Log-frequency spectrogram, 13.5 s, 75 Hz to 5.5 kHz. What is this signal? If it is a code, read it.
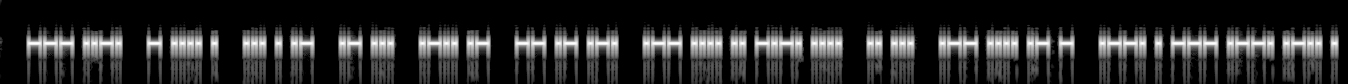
Morse code, heard as a keyed tone, about 30 wpm, 600 Hz. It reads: OF THE SEA AS LA MAR WHICH IS WHAT PEOPLE
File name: the old man and the sea / the old man and the sea 1 30wpm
